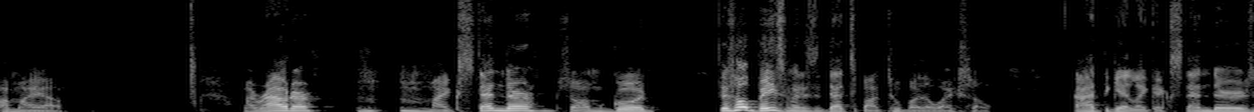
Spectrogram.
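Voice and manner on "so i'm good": usual speaking voice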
